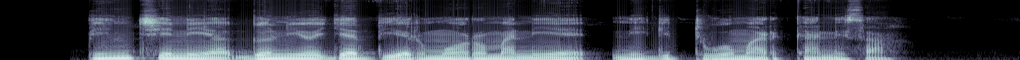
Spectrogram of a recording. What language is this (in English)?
Luo (Kenya and Tanzania)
